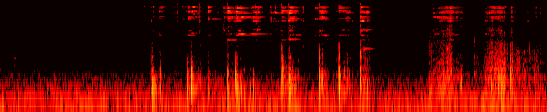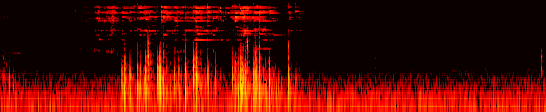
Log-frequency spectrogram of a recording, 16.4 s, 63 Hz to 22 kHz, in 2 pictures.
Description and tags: CLANGING AND DROPPING METAL IN THE DIRT
Various metal sounds impacting on soft ground.
created by needle media/A. Fitzwater 2017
